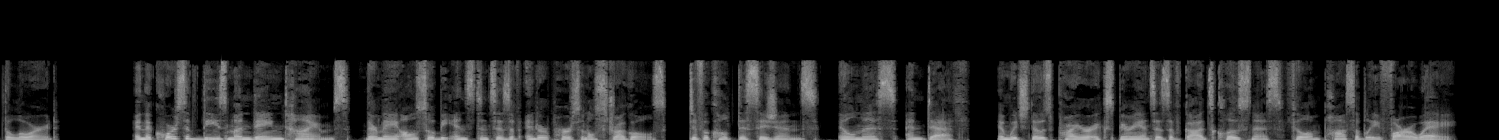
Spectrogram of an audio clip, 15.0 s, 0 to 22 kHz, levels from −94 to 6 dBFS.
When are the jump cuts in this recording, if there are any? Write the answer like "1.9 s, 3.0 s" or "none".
none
